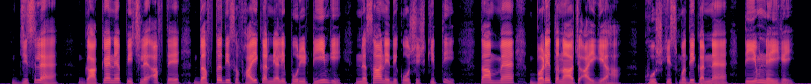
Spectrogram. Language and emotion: Dogri, angry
